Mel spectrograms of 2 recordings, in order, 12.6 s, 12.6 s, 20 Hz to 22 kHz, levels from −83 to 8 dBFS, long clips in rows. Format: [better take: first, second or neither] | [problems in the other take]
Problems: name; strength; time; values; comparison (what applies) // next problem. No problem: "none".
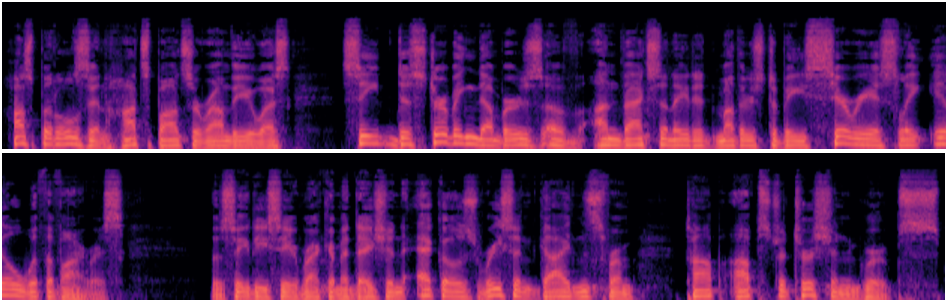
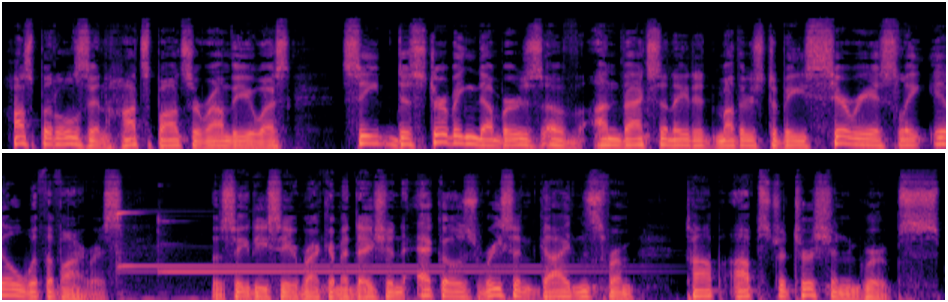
first | doorbell; noticeable; from 7 to 10 s; peak 7 dB below the speech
